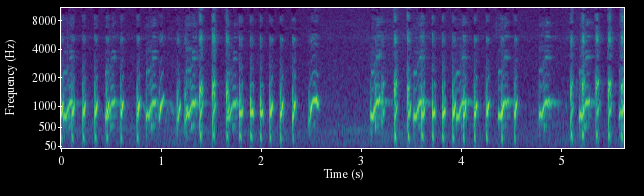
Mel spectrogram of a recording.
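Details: White-breasted waterhen calls played to lure the birds out: rapid, regular series of short notes, each with a quick upward flick, about two or three per second, broken by two short pauses.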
